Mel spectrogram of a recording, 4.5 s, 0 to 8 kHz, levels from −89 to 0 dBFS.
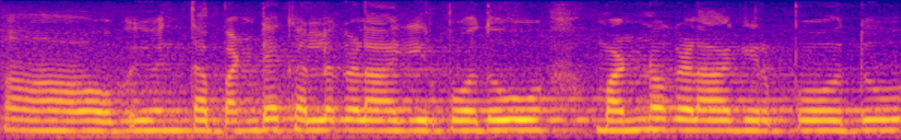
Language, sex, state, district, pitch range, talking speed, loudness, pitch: Kannada, female, Karnataka, Raichur, 215-220 Hz, 145 wpm, -13 LUFS, 215 Hz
